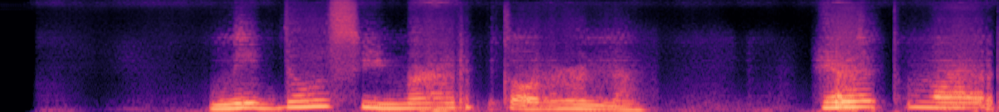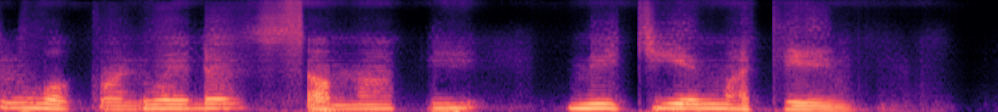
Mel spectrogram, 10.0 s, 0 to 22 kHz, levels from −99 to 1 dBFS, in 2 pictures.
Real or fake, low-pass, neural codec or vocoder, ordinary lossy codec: fake; none; codec, 44.1 kHz, 0.9 kbps, DAC; none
